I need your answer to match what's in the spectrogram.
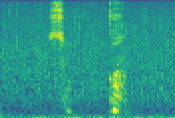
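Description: heavy rain falling

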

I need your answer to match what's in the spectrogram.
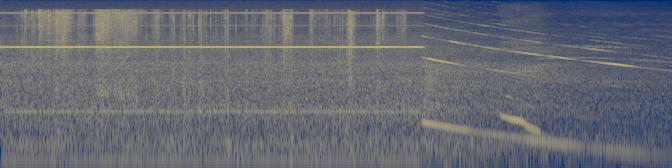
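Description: vacuum cleaner running

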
